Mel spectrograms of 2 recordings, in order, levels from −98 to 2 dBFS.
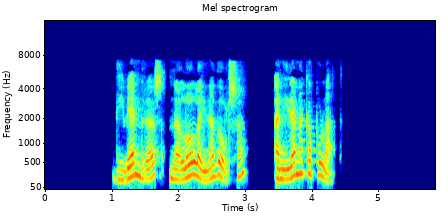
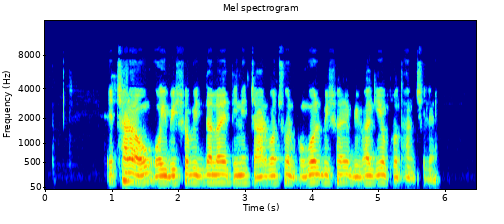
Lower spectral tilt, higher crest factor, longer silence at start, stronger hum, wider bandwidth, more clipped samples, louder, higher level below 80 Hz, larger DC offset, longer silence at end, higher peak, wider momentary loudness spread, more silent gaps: about the same, -5.5 dB/octave vs -6 dB/octave; about the same, 20 dB vs 20 dB; about the same, 1 s vs 0.95 s; neither; about the same, 7.6 kHz vs 7.6 kHz; neither; about the same, -23 LUFS vs -25 LUFS; first, -68 dBFS vs -76 dBFS; neither; first, 1.55 s vs 0.6 s; about the same, -4 dBFS vs -6 dBFS; about the same, 12 LU vs 13 LU; first, 3.07-3.43 s vs none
